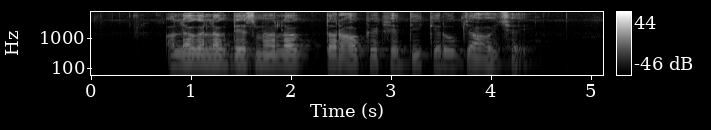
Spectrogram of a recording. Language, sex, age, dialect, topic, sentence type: Maithili, male, 18-24, Bajjika, agriculture, statement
